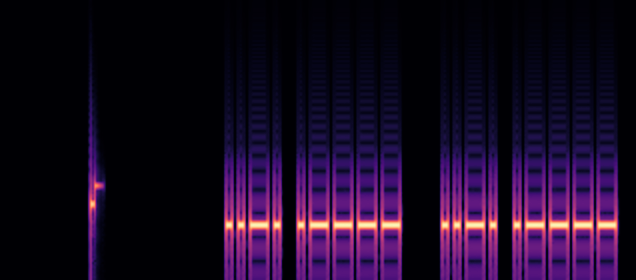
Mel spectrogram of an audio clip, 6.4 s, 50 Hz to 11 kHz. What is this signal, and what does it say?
Morse code, heard as a keyed tone, about 20 wpm, 700 Hz. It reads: F1 F1
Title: Callsign Prefixes for Top 25 DXCC - Repeated 3x - 20wpm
